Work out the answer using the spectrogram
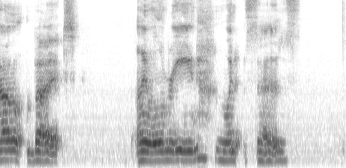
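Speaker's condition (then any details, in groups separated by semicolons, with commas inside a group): Cerebral palsy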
